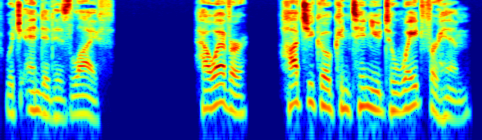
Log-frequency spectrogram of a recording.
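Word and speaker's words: 八: They resembled the kanji that represents the number 8, which in Japanese is pronounced hachi, so he decided to name him Hachiko.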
